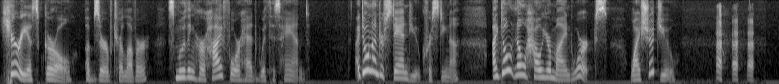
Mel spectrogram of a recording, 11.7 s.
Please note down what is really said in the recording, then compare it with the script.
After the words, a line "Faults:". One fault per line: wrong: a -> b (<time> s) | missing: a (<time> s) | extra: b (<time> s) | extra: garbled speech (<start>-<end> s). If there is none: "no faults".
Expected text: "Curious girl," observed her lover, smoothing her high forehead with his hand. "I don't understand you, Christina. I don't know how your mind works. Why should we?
"Curious girl," observed her lover, smoothing her high forehead with his hand. "I don't understand you, Christina. I don't know how your mind works. Why should you?
Faults:
wrong: we -> you (9.9 s)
